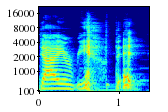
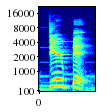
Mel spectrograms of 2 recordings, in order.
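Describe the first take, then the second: First: The first syllable sounds like 'dye'. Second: The first syllable sounds like 'deer'. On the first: The speaker calls it wrong. "instead of diarrhea bit" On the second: The speaker calls it right. "deer bit instead of diarrhea bit"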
